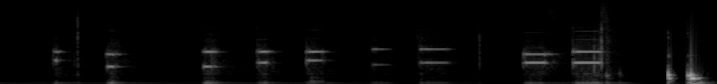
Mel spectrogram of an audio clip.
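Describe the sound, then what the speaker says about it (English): A phone number is dialed on a phone keypad as a string of about a dozen short, clean two-tone DTMF beeps at an uneven pace. Two sharper clicks follow at the end, with no talking. "Oh, okay, I dialed it wrong."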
